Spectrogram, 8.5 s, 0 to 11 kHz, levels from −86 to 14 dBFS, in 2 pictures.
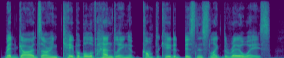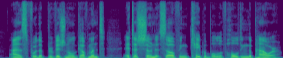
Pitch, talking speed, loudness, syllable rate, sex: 110 Hz, 185 wpm, -18 LUFS, 6.3 syllables/s, male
